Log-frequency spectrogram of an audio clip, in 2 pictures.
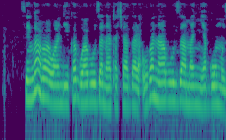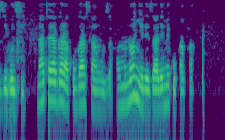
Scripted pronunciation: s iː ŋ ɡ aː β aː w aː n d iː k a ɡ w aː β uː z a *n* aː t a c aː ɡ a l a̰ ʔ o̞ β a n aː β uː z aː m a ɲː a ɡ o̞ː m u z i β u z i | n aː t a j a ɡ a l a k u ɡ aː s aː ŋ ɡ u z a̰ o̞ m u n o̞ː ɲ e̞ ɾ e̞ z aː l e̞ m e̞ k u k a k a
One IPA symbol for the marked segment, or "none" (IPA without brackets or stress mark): n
